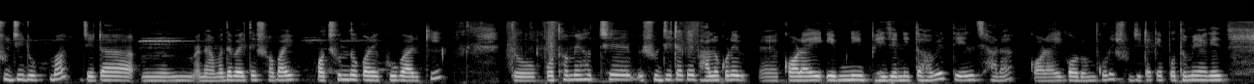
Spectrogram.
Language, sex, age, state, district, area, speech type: Bengali, female, 30-45, West Bengal, Malda, rural, spontaneous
